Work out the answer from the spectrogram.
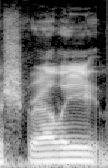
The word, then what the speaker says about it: Shkreli: Shkreli?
